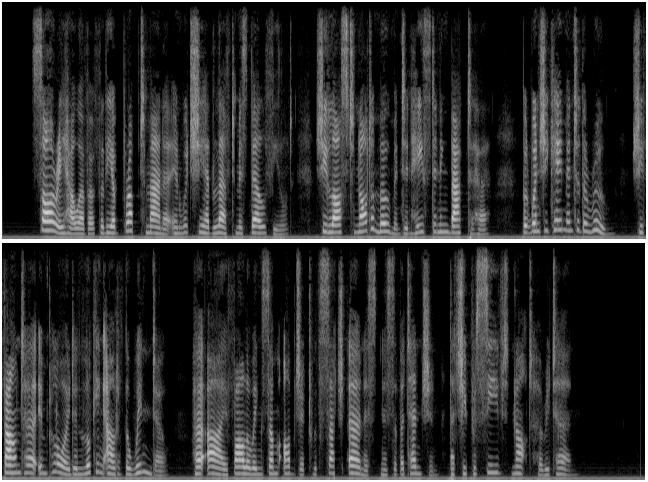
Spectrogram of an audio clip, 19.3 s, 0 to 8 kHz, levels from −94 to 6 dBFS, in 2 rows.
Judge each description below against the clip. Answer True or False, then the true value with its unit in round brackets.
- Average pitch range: True (4.2 semitones)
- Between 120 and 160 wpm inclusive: False (175 wpm)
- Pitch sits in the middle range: False (225 Hz)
